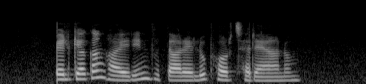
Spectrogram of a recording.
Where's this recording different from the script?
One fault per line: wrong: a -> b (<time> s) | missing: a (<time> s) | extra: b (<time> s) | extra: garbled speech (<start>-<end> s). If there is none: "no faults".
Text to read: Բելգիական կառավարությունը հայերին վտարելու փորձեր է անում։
missing: կառավարությունը (1.0 s)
